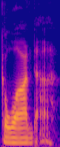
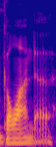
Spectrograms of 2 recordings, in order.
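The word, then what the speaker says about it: Ghallanda: pronounced and it's usually pronounced skalanda in which case the h is completely insignificant yeah exactly yeah that's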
